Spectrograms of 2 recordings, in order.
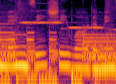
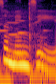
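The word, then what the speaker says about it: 名字: Ni is third tone, jiao is fourth tone, shen mi xian mi is second tone, mingzi is second and fourth tone.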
